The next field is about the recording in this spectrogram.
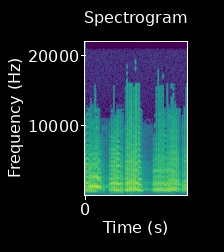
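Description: Sandhill cranes give rolling, rattling contact calls while flying overhead during migration. Several loud, overlapping bursts of calls follow one another in quick succession, with no voices.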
